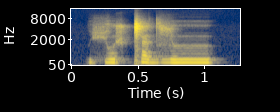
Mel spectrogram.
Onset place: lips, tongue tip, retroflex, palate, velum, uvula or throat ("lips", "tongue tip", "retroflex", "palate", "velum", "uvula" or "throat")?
palate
